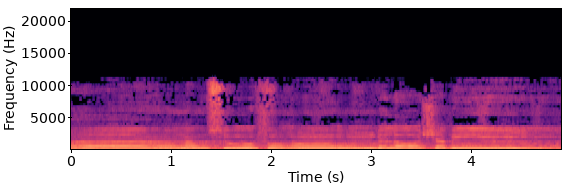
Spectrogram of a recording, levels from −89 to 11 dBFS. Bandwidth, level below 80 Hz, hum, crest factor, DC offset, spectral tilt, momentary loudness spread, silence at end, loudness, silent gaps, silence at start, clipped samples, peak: 11.5 kHz; -52 dBFS; none; 12 dB; 0.1%; -6 dB/octave; 2 LU; 0 s; -14 LUFS; none; 0 s; under 0.1%; -2 dBFS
